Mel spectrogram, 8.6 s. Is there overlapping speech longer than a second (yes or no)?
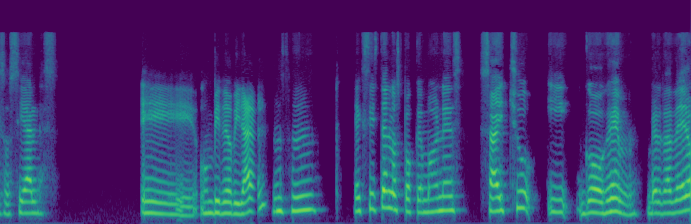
no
